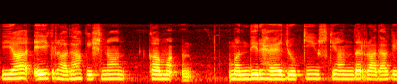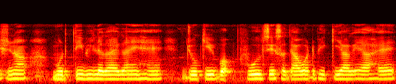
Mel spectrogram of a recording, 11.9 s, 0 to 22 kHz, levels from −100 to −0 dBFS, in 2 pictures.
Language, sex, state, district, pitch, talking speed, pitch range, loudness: Hindi, male, Jharkhand, Deoghar, 170 Hz, 135 wpm, 170-180 Hz, -18 LUFS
